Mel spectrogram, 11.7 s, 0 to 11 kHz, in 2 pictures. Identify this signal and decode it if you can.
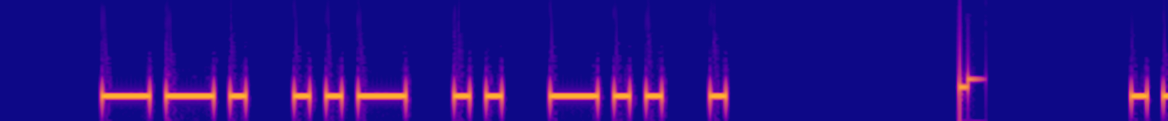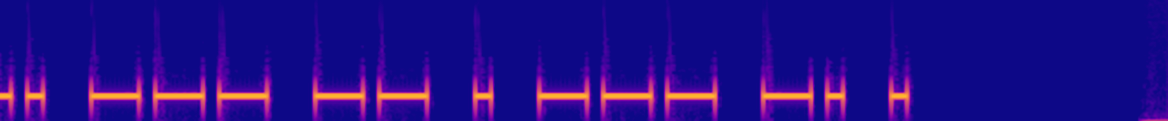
Morse code, heard as a keyed tone, about 15 wpm, 700 Hz. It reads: GUIDE SOMEONE
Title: Sentences from Top 600 Words - New Word Drill - 15wpm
